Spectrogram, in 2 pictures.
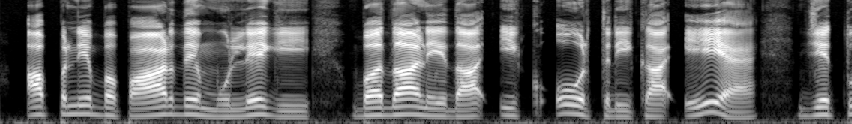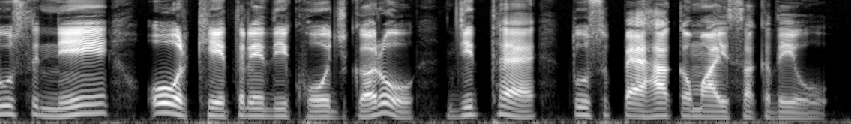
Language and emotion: Dogri, neutral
